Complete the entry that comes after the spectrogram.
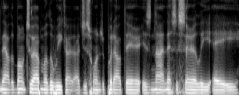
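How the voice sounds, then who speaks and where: A man talks at a moderate pace and fairly low pitch. His tone is dark and mellow. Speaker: music podcast host. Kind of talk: casual podcast monologue. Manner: casual, conversational, slangy.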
